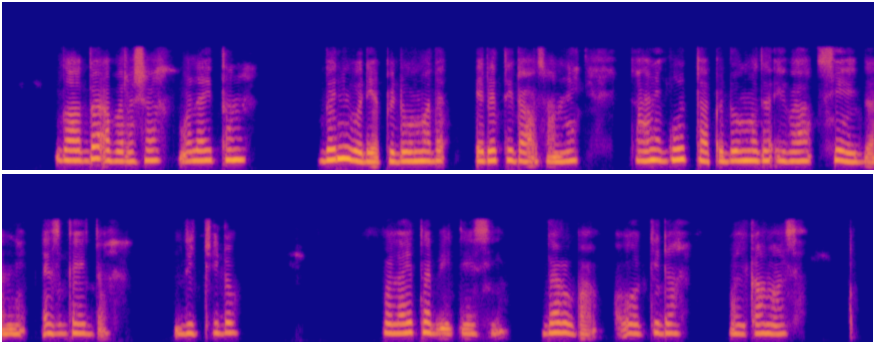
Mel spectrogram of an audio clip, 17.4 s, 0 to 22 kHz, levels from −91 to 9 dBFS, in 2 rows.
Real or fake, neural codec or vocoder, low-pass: fake; codec, 16 kHz, 2 kbps, FreqCodec, smaller model; 7.2 kHz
